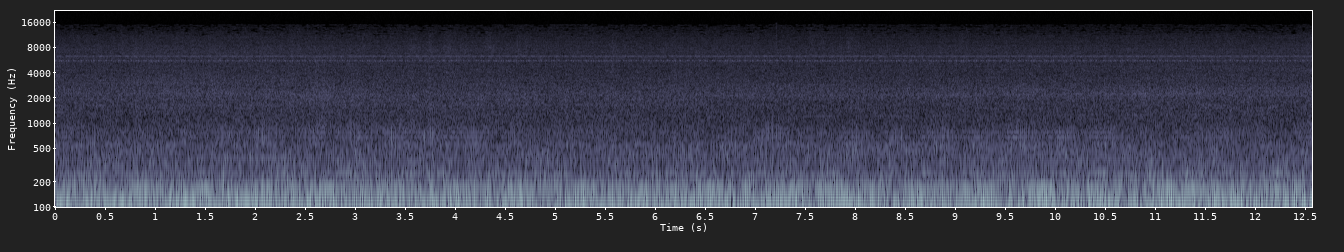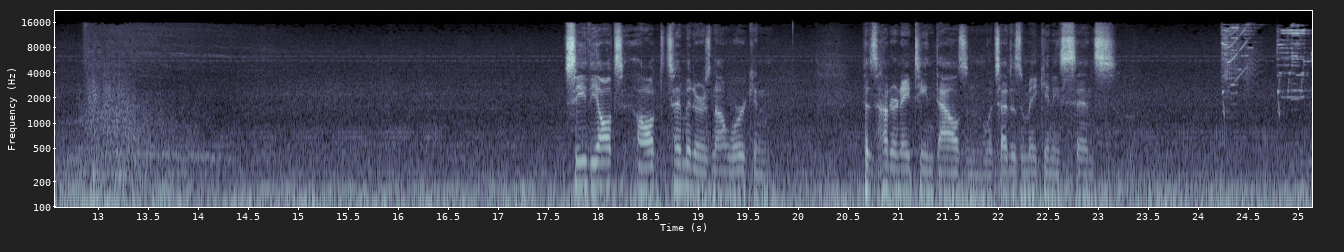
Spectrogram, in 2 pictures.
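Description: A spacecraft engine hums with a low, steady rumble.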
